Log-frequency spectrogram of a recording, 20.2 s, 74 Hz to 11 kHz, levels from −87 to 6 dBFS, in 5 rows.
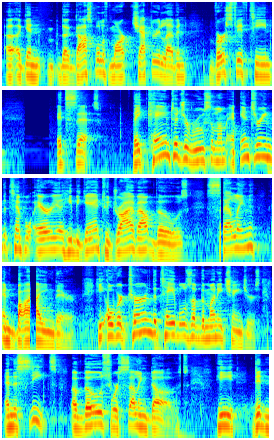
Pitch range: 125-170 Hz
